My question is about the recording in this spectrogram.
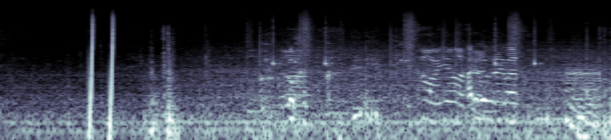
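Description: Two sharp clicks about a second in, then the steady low hum of an idling truck diesel engine comes in, with a man's voice talking over it.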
